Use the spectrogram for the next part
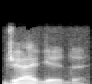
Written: jagged

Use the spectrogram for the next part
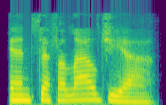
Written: encephalalgia

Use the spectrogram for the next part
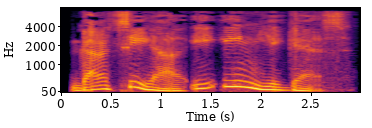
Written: garcia y iniguez

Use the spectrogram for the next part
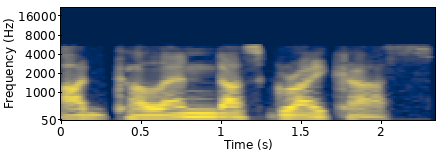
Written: ad kalendas Graecas

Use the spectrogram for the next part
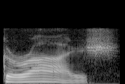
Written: garage

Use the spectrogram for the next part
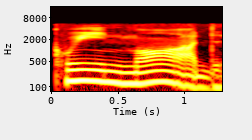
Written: Queen Maud Land

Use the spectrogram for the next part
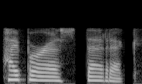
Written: hyperesthetic

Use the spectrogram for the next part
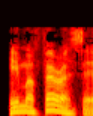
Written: hemapheresis

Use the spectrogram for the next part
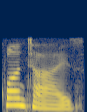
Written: quantize

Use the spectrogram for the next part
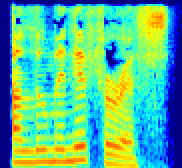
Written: aluminiferous

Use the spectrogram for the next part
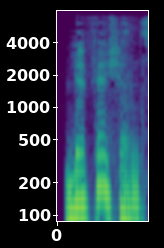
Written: deficience

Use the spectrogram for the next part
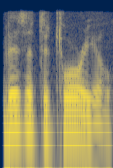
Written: visitatorial

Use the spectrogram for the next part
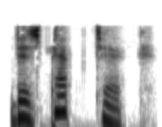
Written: dyspeptic

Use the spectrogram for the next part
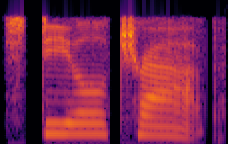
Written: steel-trap

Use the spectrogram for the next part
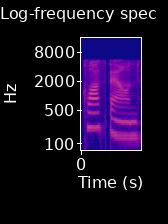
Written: clothbound

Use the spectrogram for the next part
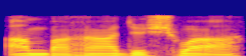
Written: embarras de choix

